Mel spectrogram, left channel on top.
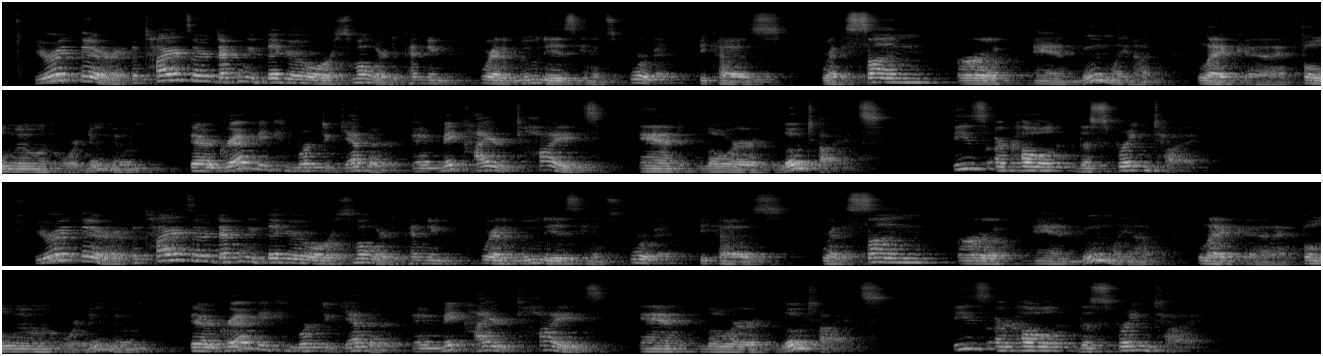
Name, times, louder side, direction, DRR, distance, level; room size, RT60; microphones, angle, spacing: voice 1, 0.3-4.5 4.8-6.7 7.0-7.8 8.2-9.2 9.6-10.0 10.3-11.5 12.0-14.6 15.1-19.2 19.6-22.0 22.7-25.1, left 2 dB, 25° left, 1 dB, 0.6 m, -31 dB
6.2 x 2.3 x 3.0 m, 0.85 s
head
